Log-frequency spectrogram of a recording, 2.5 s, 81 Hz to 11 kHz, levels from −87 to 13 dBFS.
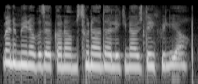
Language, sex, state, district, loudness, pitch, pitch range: Hindi, female, Himachal Pradesh, Shimla, -11 LUFS, 230 Hz, 220-245 Hz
